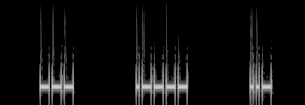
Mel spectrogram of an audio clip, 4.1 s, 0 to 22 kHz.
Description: Morse code, heard as a keyed tone, about 30 wpm, spaced as for 9 wpm, 700 Hz. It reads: O1U
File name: Lesson 19e - Letter w - Three Characters 30wpm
